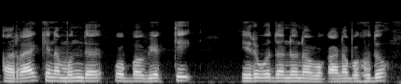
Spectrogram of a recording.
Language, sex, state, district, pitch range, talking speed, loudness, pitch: Kannada, male, Karnataka, Bangalore, 145-160 Hz, 120 wpm, -14 LUFS, 150 Hz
